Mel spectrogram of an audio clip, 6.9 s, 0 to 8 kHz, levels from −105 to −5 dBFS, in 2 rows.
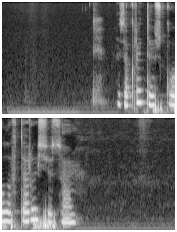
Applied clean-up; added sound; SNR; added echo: none; none; none; none.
